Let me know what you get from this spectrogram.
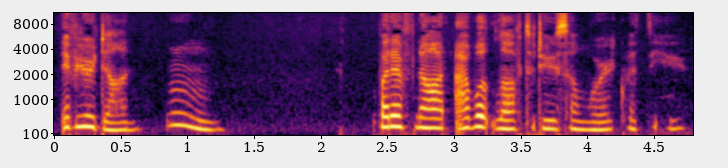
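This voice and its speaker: A woman playing a shy, friendly schoolgirl classmate in an ASMR roleplay, speaking softly, gently and hesitantly. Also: a little high, unhurried, dry recording. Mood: shy, hopeful. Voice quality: soft, breathy. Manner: hesitant, gentle, with little hums and trailing repeats. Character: shy, friendly high school girl classmate, admiring and easily flustered.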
